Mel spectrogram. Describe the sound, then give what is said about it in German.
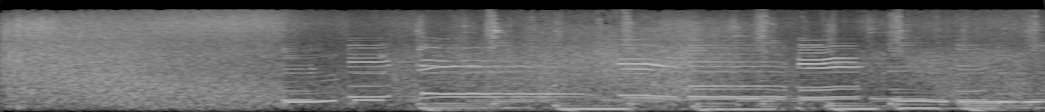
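Gentle ocean surf rolling in on a bay at Hilo, Hawaii, on a morning with a light trade wind, a steady rushing wash with music entering after about two seconds and playing over it. “Wind und Wellen meinen es an diesem Morgen mal wieder gut mit den Surferinnen und Surfern in der Bucht von Hilo.”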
